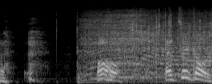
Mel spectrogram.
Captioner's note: laughter; shredding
